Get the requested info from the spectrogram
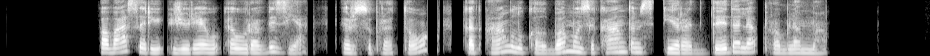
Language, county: Lithuanian, Vilnius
